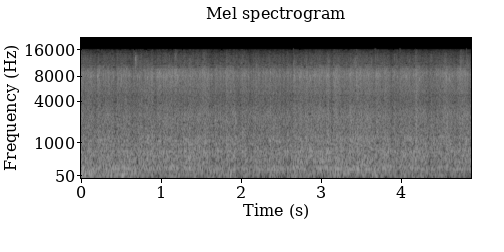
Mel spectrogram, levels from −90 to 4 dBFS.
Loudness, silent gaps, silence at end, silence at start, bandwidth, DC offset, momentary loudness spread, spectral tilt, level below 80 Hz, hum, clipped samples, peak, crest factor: -26 LUFS; none; 0 s; 0 s; 16.5 kHz; under 0.1%; 2 LU; -1.5 dB/octave; -48 dBFS; none; under 0.1%; -12 dBFS; 16 dB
